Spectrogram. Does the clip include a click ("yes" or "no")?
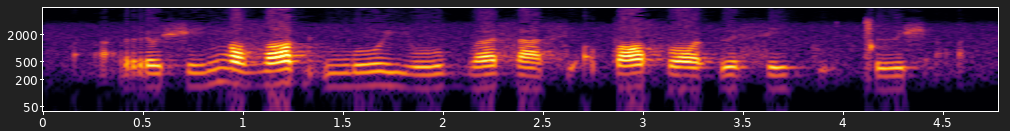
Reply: yes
